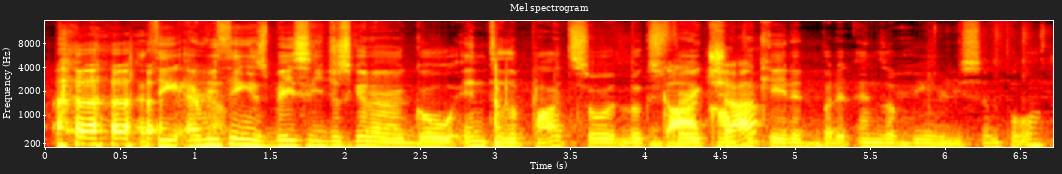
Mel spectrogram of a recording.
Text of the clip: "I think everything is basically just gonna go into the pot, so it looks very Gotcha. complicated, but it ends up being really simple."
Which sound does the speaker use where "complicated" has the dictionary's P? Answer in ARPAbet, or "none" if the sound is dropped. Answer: none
